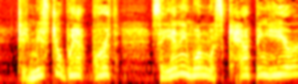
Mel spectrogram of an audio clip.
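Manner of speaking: whispering. Reading a story aloud, voicing a worried question in the cabin: whispering. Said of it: "asked Joey in a whisper".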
